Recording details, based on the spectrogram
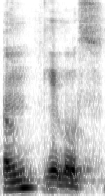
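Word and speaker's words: ἄγγελος: emângelos, mesmo sendo dois gamas, eh, elas, o primeiro gama soa como um ni, então ele fica an, ok? Angeloso, mesma coisa com antroposo, OK?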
